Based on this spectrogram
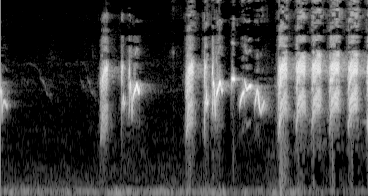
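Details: Wild sooty-headed bulbul calls meant to provoke territory holders. Two short chattering phrases of warbled notes give way to a fast, evenly spaced series of harsh, buzzy chirps at the end.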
